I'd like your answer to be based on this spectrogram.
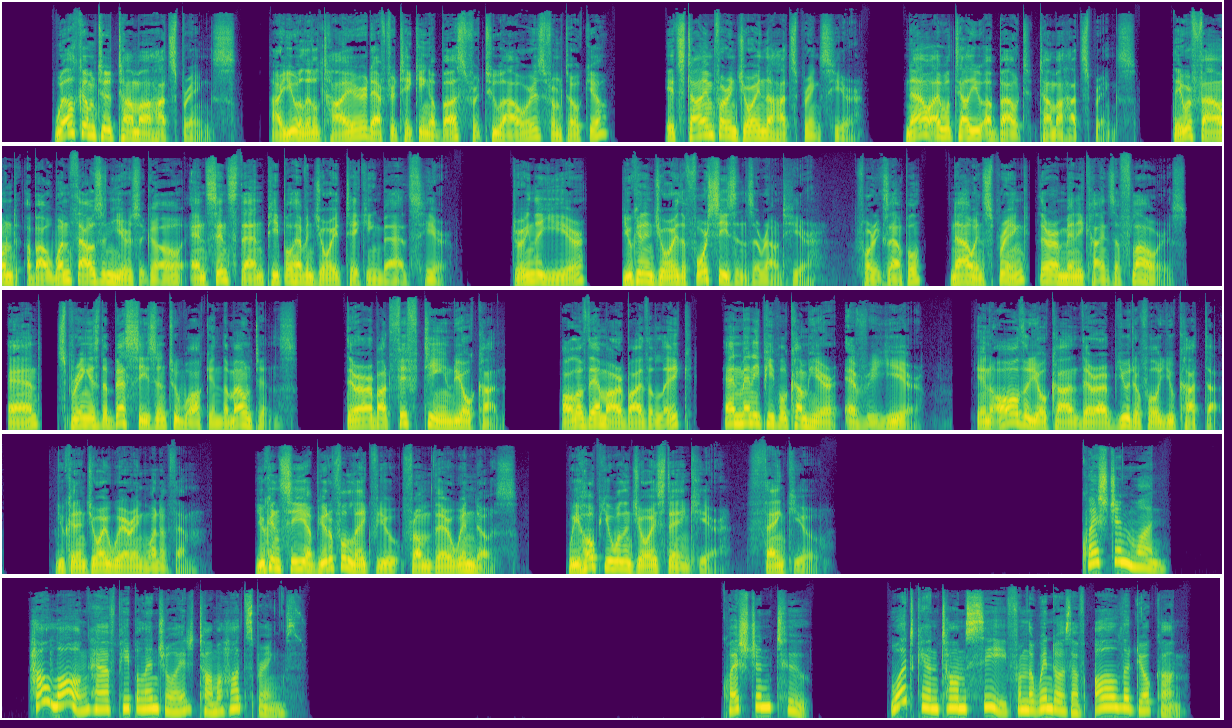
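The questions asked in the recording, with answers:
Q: How long have people enjoyed Tama Hot Springs?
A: For about 1,000 years.

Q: What can Tom see from the windows of all the ryokan?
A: A beautiful lake view.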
